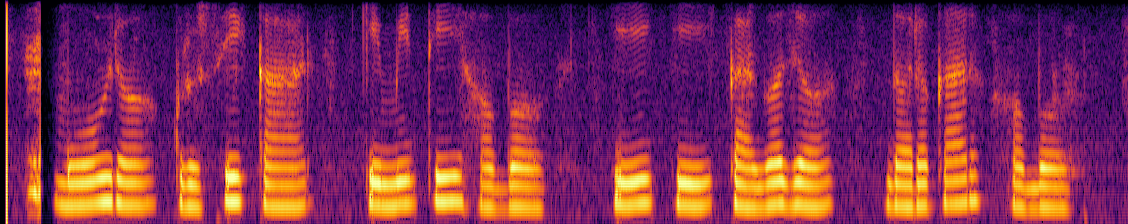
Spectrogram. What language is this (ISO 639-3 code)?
ori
